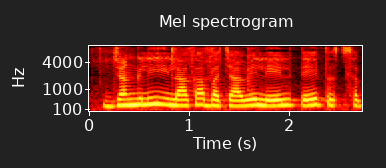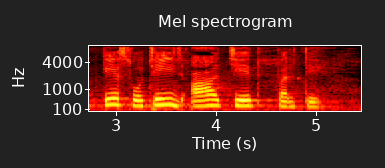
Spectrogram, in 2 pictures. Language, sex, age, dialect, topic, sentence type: Maithili, female, 18-24, Bajjika, agriculture, statement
